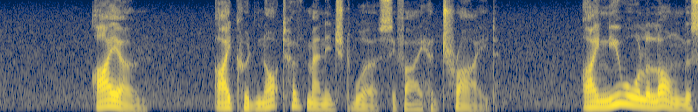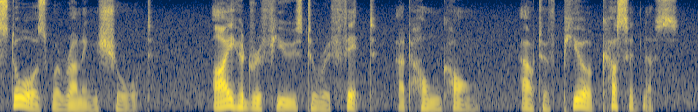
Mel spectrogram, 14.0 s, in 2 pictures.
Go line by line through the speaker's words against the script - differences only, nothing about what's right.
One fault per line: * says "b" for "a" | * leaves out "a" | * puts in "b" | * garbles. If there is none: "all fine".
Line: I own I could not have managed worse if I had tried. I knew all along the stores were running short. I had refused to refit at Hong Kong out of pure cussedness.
all fine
